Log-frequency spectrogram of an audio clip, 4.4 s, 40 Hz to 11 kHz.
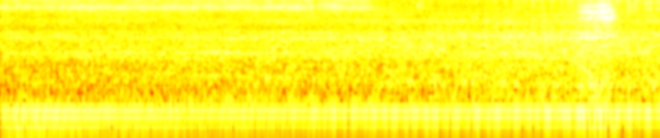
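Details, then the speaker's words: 1984 Corvette with Crossfire Injection, parked two decades, idling about 750–800 rpm after revival: steady low idle rumble with a rushing whoosh as the electric cooling fan switches on; normal cooling fan operation. "Oh, the fan just came on. That's what that was. Yeah, baby. Fan came on. Makes some noise."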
